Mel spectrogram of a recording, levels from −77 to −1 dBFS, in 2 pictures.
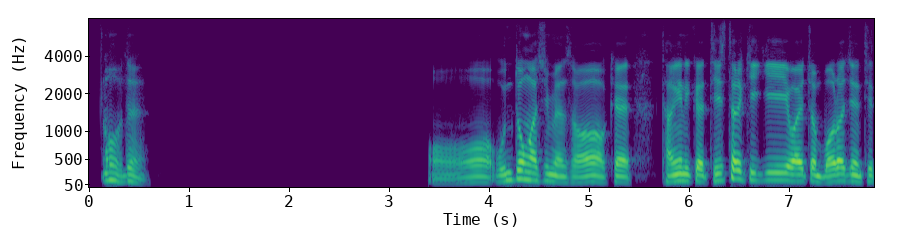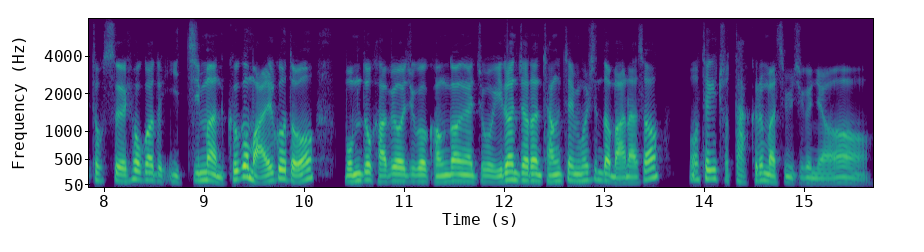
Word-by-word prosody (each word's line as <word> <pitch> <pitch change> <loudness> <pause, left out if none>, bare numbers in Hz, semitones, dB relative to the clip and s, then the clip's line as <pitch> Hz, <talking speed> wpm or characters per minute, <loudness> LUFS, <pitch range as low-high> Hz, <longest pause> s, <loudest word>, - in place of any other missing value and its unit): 어 125 -4 -2
네. 100 -9 -4 2.8
어. 80 +4 -7 0.2
운동하시면서 110 - +1
이렇게 100 -3 +1 0.3
당연히 115 +3 +2
그 110 -1 +1
디지털 130 +6 +1
기기와의 130 -2 +2
좀 110 -4 0
멀어지는 110 +1 +3
디톡스 120 +1 -3
효과도 135 -6 +1
있지만 130 - -1
그거 150 +6 +3
말고도 155 +4 +3 0.3
몸도 125 +5 +2
가벼워지고 115 0 +1
건강해지고 110 -1 0
"이런저런 125 +2 +3
장점이 115 +3 -1
훨씬 130 +2 -4
더 - - +3
많아서 95 - 0 0.3
어 - - -4
되게 155 +1 +1
좋다." 115 -8 -8
그런 125 +6 -4
말씀이시군요. 90 - -4
115 Hz, 305 characters per minute, -22 LUFS, 105-130 Hz, 2.8 s, 멀어지는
